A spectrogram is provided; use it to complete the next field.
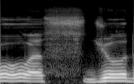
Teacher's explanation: سین ساکن کو ہلانا نہیں، دال ساکن پر قلقلہ ہوگا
